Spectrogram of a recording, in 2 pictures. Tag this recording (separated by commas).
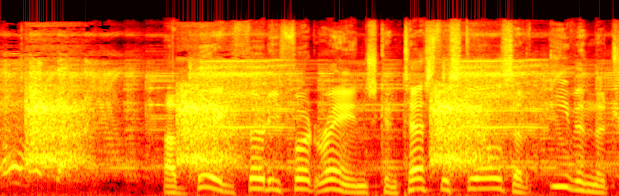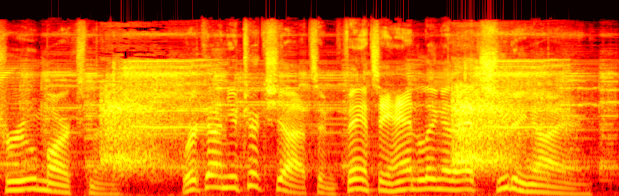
Music, Speech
